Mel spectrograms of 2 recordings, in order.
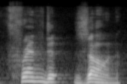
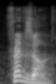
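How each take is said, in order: First: The D at the end of 'friend' is pronounced. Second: The D at the end of 'friend' is dropped. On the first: The speaker calls it wrong. "we don't pronounce it" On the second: The speaker calls it right. "no D is pronounced"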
